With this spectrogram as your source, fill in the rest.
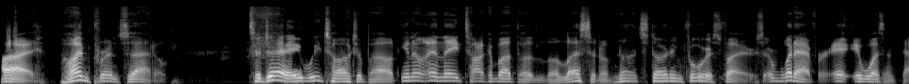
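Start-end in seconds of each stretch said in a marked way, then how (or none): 0.0-4.0 deliberate, slow, loud cartoon-host announcer voice. Retelling how each cartoon episode ended with a lesson: imitating Prince Adam. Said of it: "he'd be like".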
